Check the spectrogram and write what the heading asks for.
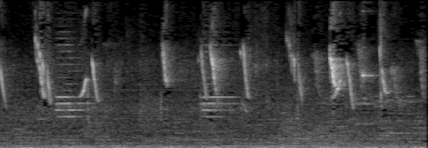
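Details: Exemplary saffron finch song: crisp falling chirps, loud and high, some linked by a thin flat buzz, arriving in irregular groups about fifty times a minute, with faint low noise beneath.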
